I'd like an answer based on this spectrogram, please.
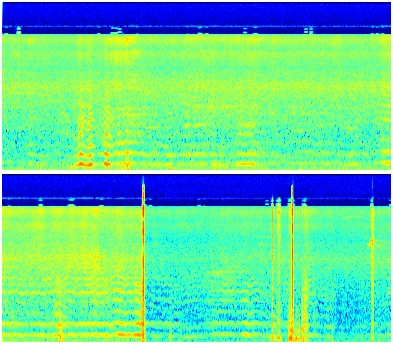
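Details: Honey bees at a hive entrance, filmed with a spy cam and fisheye lens: overlapping buzzing tones of many bees passing close, rising and falling as individuals fly in and out, with a few sharp clicks near the end.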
